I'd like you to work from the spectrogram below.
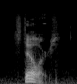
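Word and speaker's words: Steelers: That's how you pronounce it in DeBerg. In Western PA, the vowel sound, long E, as in steel, is replaced by the short I sound of I, as in still, Stillers.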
